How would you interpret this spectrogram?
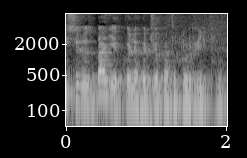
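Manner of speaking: normal talking voice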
